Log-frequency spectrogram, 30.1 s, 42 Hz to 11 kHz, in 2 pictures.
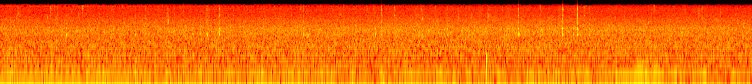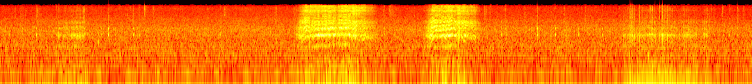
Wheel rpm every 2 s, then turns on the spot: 0, 0, 0, 0, 0, 0, 0, 0, 0, 0, 50, 50, 30, 10, 20.
28-30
